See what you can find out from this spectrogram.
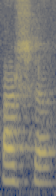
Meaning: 1. military campaign, expedition 2. excursion, outing, hike, tour, trip
- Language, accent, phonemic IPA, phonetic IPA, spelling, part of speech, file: Armenian, Eastern Armenian, /ɑɾˈʃɑv/, [ɑɾʃɑ́v], արշավ, noun, Hy-արշավ.ogg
